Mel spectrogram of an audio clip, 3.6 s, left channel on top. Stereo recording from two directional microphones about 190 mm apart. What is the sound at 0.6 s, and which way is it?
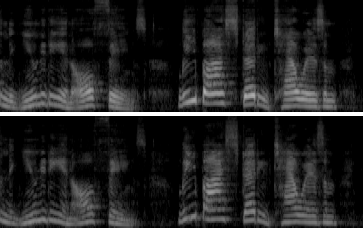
Speech, 40° right (ahead or behind).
